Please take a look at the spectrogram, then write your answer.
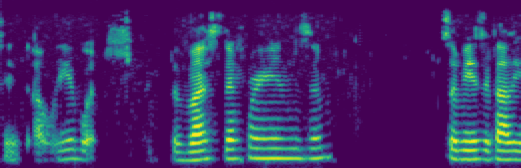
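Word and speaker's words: vas deferens: So basically the vas the vas difference we always produce it we always pronounce it that way but the vas deference so basically it's a muscular cube that carries sperm from the epidermis.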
